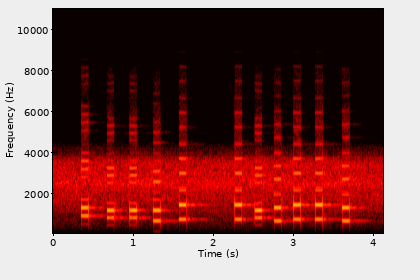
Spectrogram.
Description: DTMF, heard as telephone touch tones, dialled by hand, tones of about 90 ms, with room echo. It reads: 07716 672662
